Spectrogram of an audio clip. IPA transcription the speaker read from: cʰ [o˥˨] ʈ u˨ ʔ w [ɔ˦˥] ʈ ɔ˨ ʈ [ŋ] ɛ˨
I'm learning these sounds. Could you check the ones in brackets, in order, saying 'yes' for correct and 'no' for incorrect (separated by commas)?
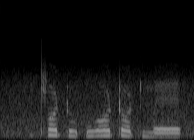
no, yes, no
